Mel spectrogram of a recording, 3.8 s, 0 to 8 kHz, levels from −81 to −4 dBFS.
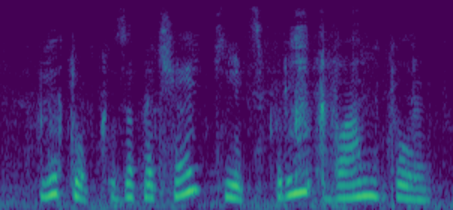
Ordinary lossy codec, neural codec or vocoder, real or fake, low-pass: AAC, 32 kbps; codec, 44.1 kHz, 3.4 kbps, Pupu-Codec; fake; 7.2 kHz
